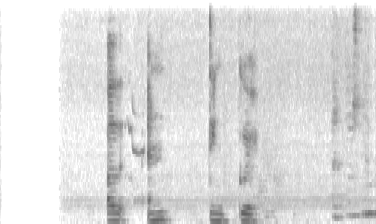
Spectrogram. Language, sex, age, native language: Icelandic, female, 8, Icelandic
